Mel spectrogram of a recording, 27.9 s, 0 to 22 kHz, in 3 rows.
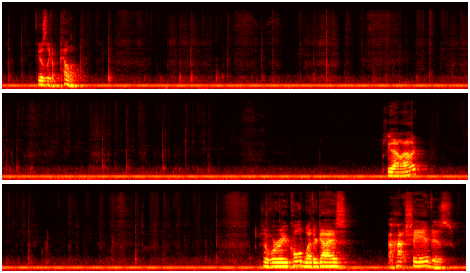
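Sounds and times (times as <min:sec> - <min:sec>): shaving brush swishing on face: 0:00.0 - 0:14.5, 0:17.8 - 0:25.0
steady low hum: 0:00.0 - 0:27.9.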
